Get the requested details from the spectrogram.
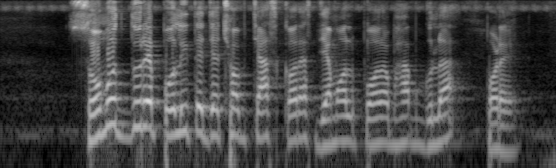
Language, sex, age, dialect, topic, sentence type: Bengali, male, 18-24, Jharkhandi, agriculture, statement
